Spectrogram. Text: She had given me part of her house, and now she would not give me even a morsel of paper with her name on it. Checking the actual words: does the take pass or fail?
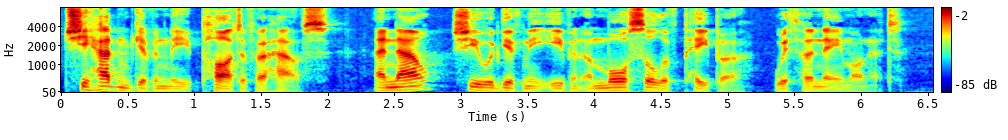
fail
